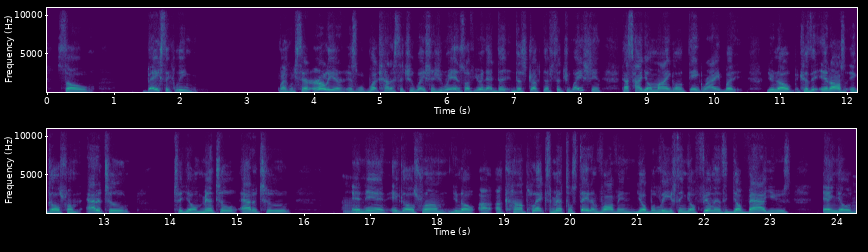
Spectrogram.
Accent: East Palo Alto, California, United States; also born or lived in Oakland, California; born and raised in East Palo Alto. Move move to move to Oakland

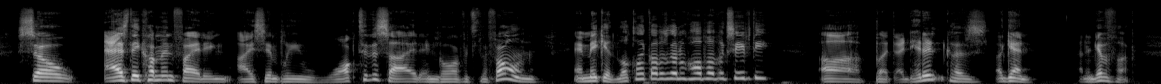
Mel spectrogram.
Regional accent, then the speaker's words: New York, United States; we're from New York

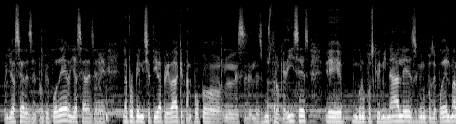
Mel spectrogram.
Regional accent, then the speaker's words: Mexico City, Mexico; En la Ciudad de México. Aquí en México. Sí, en la colonia Roma.

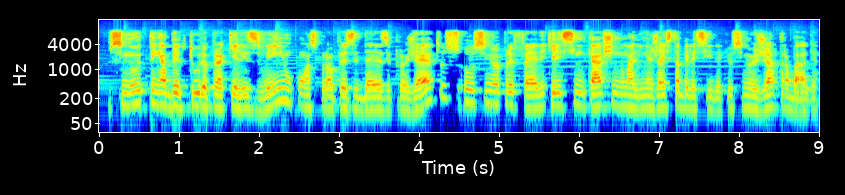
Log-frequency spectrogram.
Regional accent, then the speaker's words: Paulista, São Paulo, Brazil; eu que sou paulista

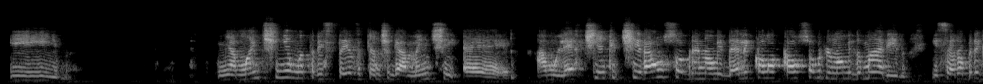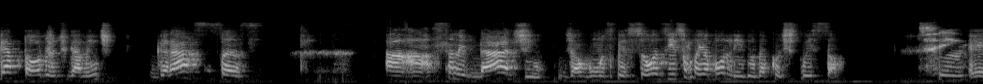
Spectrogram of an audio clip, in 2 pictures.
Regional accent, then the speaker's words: Minas Gerais, Brazil; é, aqui no interior de Minas, né? Eu e a Isa somos mineiras, nós temos isso em comum.

